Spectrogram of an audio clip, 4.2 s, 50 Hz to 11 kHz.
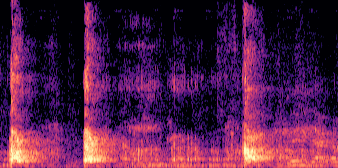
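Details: A 3-year-old female English Bulldog, who dislikes being filmed, gives sharp, gruff barks in protest, with quieter grumbling between them.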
